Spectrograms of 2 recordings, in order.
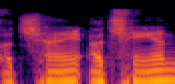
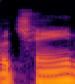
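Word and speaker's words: Achane: goes down the I I think it's pronounced a Chan now instead of a chain but he had over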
